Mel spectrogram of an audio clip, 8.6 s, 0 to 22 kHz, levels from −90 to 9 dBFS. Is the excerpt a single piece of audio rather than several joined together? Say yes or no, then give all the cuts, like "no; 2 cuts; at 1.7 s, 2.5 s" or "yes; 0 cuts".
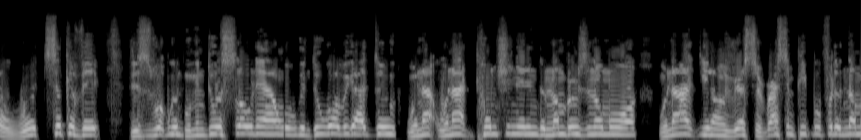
no; 3 cuts; at 1.8 s, 2.8 s, 4.0 s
